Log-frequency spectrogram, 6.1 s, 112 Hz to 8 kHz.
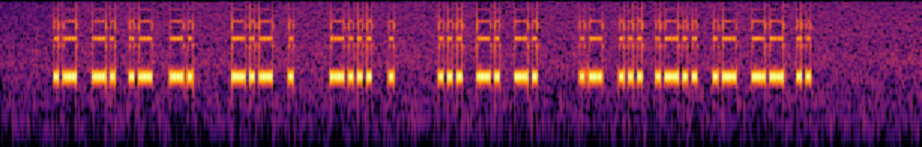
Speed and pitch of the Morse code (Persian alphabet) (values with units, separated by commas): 39 wpm, 860 Hz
